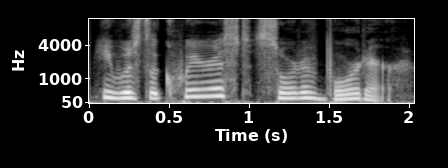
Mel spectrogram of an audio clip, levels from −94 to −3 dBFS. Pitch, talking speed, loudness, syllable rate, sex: 220 Hz, 205 wpm, -17 LUFS, 4.7 syllables/s, female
